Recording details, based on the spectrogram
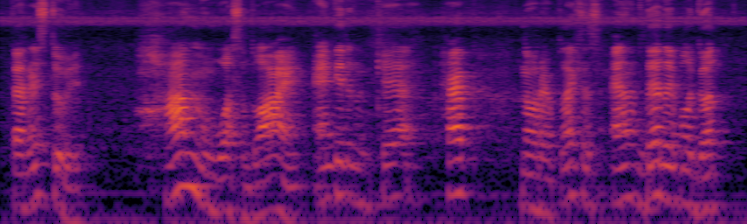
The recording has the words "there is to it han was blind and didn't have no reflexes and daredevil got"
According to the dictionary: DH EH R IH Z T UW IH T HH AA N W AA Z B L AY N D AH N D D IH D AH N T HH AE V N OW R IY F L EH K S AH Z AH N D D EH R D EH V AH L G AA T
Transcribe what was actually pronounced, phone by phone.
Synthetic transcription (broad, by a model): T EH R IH S T UW IH T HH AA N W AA S B L AY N AH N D D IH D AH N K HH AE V N OW R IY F L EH K S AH S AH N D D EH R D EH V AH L G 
